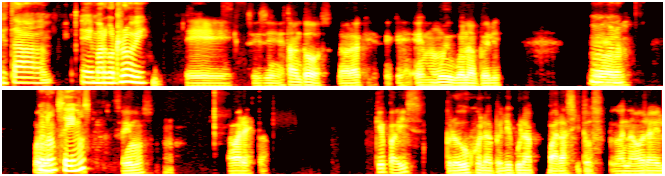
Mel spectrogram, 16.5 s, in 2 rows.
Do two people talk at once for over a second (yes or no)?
no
